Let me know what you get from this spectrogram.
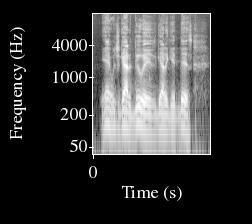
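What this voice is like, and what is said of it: Imitates an old Black man's voice. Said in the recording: “I sound like an old black dude who's like”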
